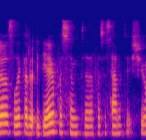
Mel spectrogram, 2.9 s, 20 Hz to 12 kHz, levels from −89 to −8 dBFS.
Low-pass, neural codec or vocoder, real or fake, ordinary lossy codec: 7.2 kHz; none; real; AAC, 48 kbps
